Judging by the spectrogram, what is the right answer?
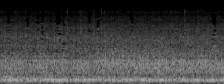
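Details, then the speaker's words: Miller welder cooling fan: steady low drone with a buzzy shake through the casing as the fan vibrates the cabinet; owner fears it may shake something loose on the circuit board and plans to stiffen it. "I'm just afraid it's going to damage other components maybe eventually vibrate something loose on the circuit board I don't know I just don't like it I'm going to do something to stiffen this up"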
